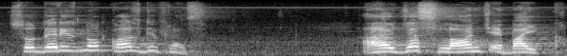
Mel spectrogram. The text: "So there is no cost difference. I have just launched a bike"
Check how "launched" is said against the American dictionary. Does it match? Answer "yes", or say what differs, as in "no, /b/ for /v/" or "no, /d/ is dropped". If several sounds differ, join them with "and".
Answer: no, /t/ is dropped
